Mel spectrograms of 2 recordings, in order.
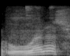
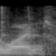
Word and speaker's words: Linus: Linus or Linus? What's your preferred pronunciation? When I speak Swedish, it's Linus.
